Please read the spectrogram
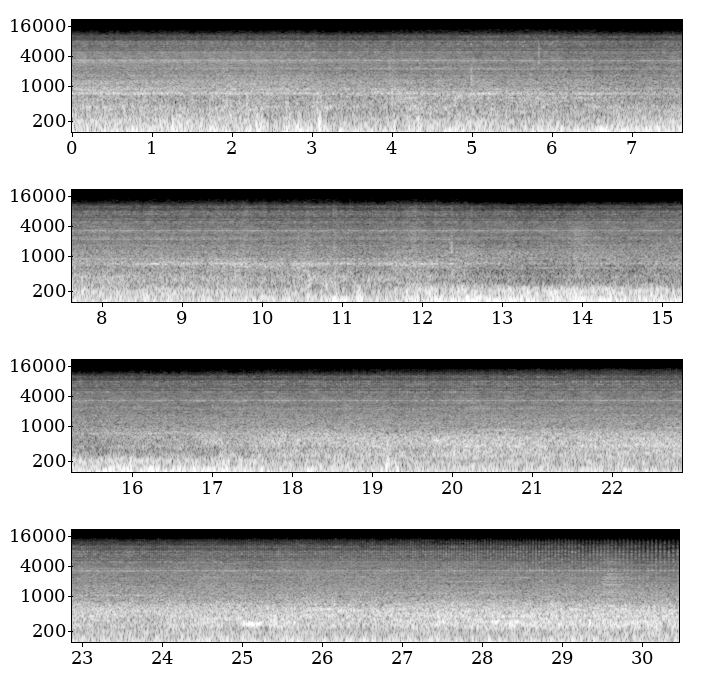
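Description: Steady low rumble of wind and road vibration on a bicycle-mounted camera riding along a city street, with traffic noise mixed in.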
